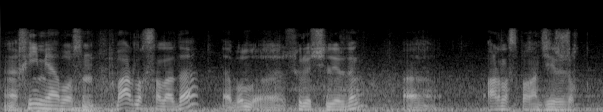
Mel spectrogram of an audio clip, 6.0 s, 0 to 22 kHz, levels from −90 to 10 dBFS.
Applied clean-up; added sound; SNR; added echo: none; Fireworks; 19 dB; none.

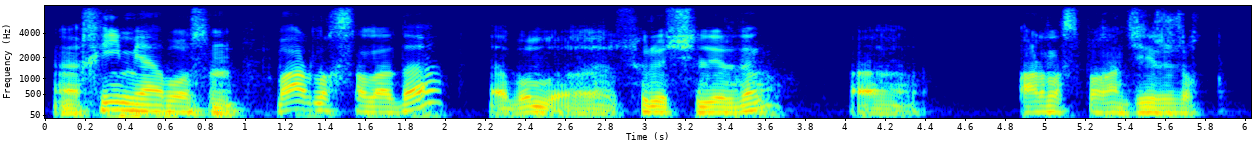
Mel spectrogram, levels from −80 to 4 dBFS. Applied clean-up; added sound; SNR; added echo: neural mask model RNNoise.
